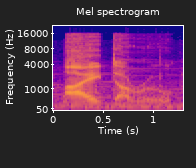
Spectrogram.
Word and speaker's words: ADIRU: So, the ADIRU system, also known as the Air Data Initial Reference Unit, we pronounce it IDARU.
